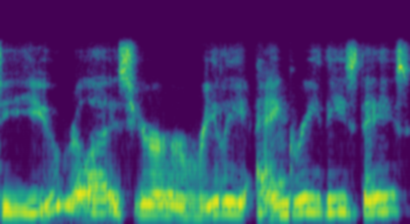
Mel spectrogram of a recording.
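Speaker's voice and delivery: tender, careful rising voice. Retelling what his wife said to him one day, imitating soft speech. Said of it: "really softly to me".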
